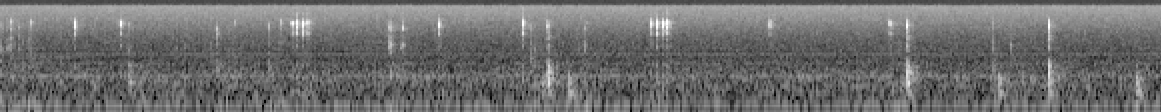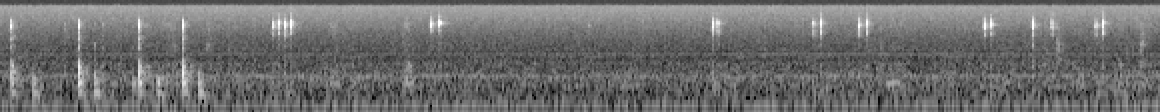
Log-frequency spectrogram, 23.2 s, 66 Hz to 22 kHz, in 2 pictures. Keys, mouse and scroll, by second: 0.0-0.8 typing, 0.8-1.4 click, 1.8-2.2 scroll up 1, 2.2-2.8 typing, 3.0 click, 4.0 w, 4.5-5.4 click, 5.5 alt+middle click, 6.6-9.0 drag, 9.1-10.1 alt+middle drag, 12.7-13.1 scroll down 1, 13.1 middle click, 13.5 alt+middle click, 14.4 click, 16.0 right click, 18.8 click, 22.6 alt+click.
